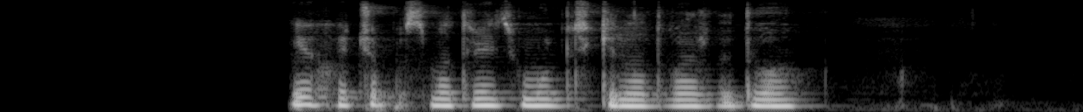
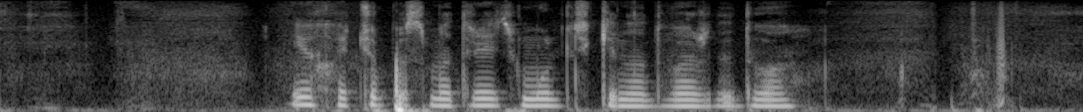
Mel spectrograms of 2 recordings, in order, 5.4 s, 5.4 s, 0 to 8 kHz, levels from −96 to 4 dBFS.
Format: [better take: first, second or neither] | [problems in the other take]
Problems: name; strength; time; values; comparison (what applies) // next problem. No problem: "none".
second | noise reduction (neural mask model DeepFilterNet 3)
